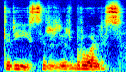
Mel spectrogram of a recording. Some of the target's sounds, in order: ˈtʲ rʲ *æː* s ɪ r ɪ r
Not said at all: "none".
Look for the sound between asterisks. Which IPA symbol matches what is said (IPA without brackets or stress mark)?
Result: iː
